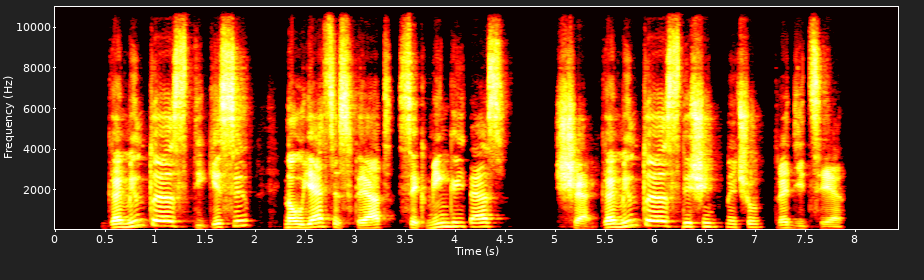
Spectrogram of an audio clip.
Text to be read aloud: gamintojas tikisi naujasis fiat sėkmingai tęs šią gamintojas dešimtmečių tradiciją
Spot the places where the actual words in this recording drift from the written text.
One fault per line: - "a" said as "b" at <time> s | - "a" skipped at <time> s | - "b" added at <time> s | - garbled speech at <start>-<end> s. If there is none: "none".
none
